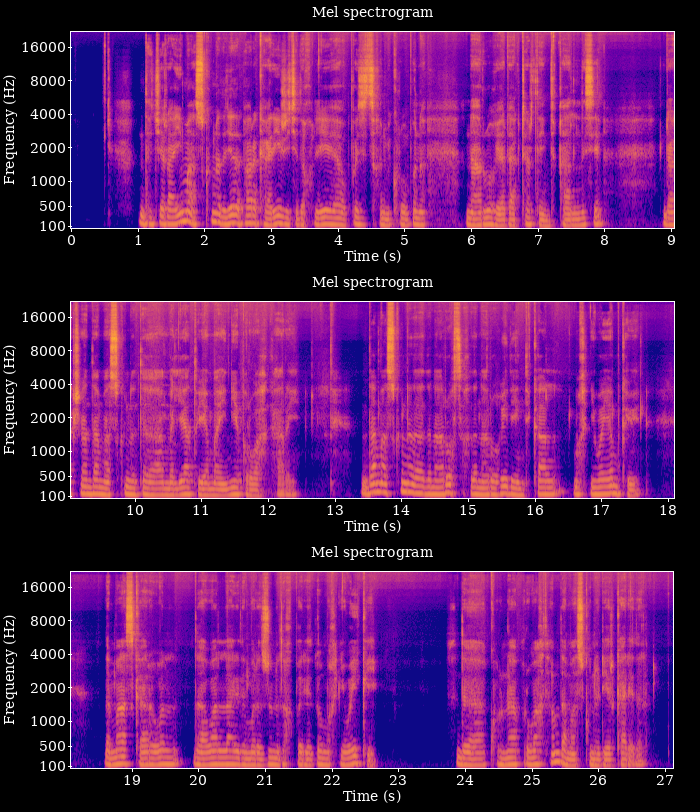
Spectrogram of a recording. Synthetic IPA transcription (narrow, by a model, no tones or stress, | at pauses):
d̪əd͡ʒaɾɑjimɑskʰunad̪əd̪elapɑɾakʰɑɾeʐit͡ʃed̪əxleawpəzet͡sə̥xamikɾobunanɑɾoɣjɑɖɑkʈaɾt̪ʰaɪnt̪ɪ̥qʰɑlnasi | ɖɑk̚ʈaɾɑnd̪ɑmɑskunad̪əamalijɑt̪ʰojɑmɑinjepəɾwaxt̪kʰɑ̰ɾa̰wi | d̪ɑmɑskunad̪ənɑɾoɣsə̥xad̪ənɑɾoɣəjd̪əɪnt̪ɪ̥qʰɑlməxniwəjhamkʰawi | d̪əmɑskʰɑɾawəld̪əawɑlːɑɾed̪əmaɾazunod̪əxpaɾed̪oməxniwəjkʰaji | d̪əkʰoɾonɑpəɾwaxt̪hamd̪ɑmɑskunaɖeɾkʰɑɾḛd̪ə̰l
